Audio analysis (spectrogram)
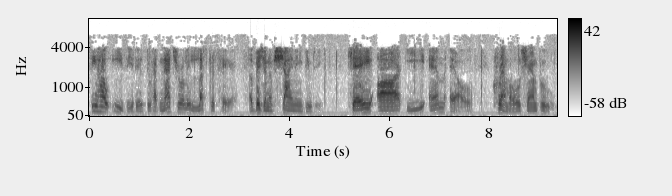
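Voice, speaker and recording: A man's voice: on the low side, sing-song, unhurried, breathy edge. An American man announcing on 1940s radio with a polished, emphatic sales delivery. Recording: muffled 1940s radio recording.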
